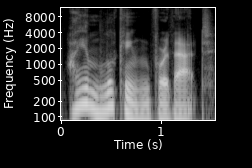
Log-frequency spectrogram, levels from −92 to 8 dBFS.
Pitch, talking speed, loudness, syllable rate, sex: 110 Hz, 195 wpm, -19 LUFS, 4.3 syllables/s, male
